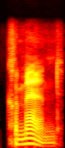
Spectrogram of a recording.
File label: "commend", American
